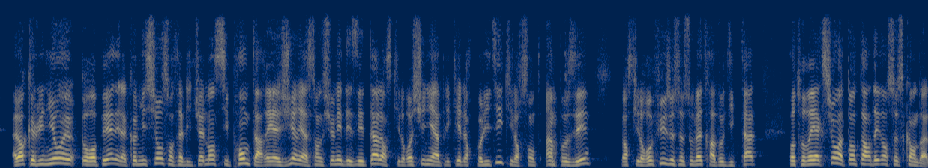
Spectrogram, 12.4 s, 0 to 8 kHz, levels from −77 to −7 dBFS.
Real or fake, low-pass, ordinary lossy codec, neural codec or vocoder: fake; 7.2 kHz; AAC, 48 kbps; codec, 16 kHz, 0.8 kbps, ZipCodec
